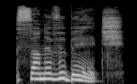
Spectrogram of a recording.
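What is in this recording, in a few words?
"son of a bitch", British English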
